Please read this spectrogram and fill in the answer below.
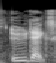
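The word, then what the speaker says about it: Iudex: So, the coiled sword, it's Udex Gander. And the eye is silent.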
